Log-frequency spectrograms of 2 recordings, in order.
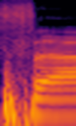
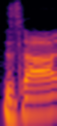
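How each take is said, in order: First: The consonant is said with a hissing sound. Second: The consonant is said plainly, without a hiss. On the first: The speaker calls it right. "এইভাবে একটি স্যারা আওয়াজ হবে" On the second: The speaker calls it wrong. "কিছু কিছু আমরা এটা যা এইভাবে পড়ে থাকি"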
